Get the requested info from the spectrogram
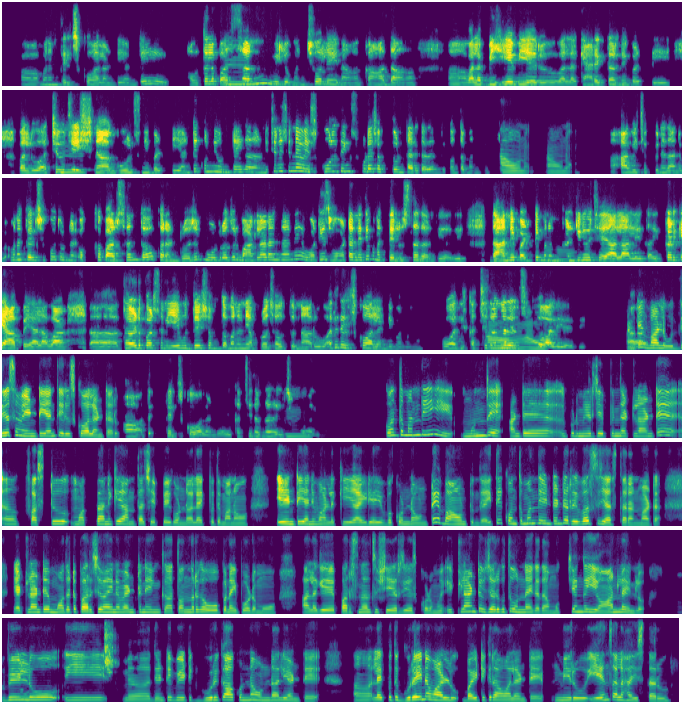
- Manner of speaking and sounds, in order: in English: "పర్సన్"; other background noise; in English: "బిహేవియర్"; in English: "క్యారెక్టర్‌ని"; in English: "అచీవ్"; in English: "స్కూల్ థింగ్స్"; in English: "పర్సన్‌తో"; in English: "వాట్ ఈస్ వాట్"; in English: "కంటిన్యూ"; in English: "థర్డ్ పర్సన్"; in English: "అప్రోచ్"; in English: "ఫస్ట్"; in English: "ఐడియా"; in English: "రివర్స్"; in English: "ఓపెన్"; in English: "పర్సనల్స్ షేర్"; in English: "ఆన్లైన్‌లో"
- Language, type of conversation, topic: Telugu, podcast, చిన్న చిన్న సంభాషణలు ఎంతవరకు సంబంధాలను బలోపేతం చేస్తాయి?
